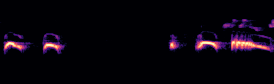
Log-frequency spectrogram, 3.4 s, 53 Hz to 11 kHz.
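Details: Spotted dove from Thailand crowing live in the song style called โยน 2 กุก: two short mellow coos, a second of silence, then a burst of further coos, the last one longer and overlaid by higher, buzzier tones.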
